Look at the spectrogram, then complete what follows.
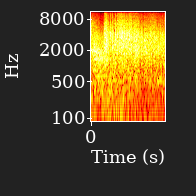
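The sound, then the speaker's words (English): A loud movie-style explosion: a dense, sustained blast of roaring, crackling noise that fills the whole short stretch without letting up, with no voices over it. “Bam. Good explosion. Boom.”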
